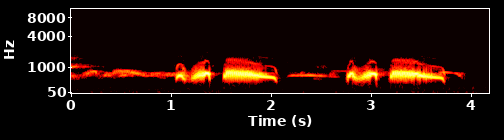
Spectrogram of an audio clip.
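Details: Spotted dove decoy cooing, used to provoke wild males into calling; male and female doves are included. Low, mellow hollow coos with short grunting notes before two strong descending coo phrases, in a quiet setting.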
